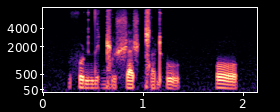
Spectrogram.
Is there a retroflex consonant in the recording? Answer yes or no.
yes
